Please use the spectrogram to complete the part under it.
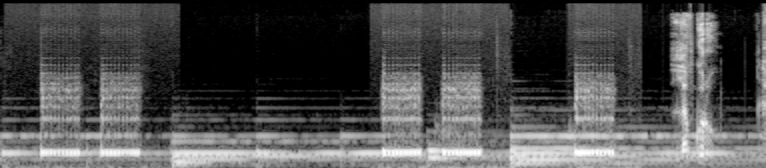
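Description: Telephone ringing for an incoming caller on a Hindi love-advice radio show, several repeated ring bursts with gaps, fairly loud over a steady music bed, with brief voice-like sounds near the end.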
